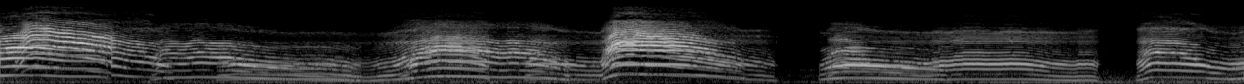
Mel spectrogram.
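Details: Village cats fighting in Indonesia, giving long drawn-out yowling caterwauls with rich harmonics, rising and falling in pitch, several overlapping wails of one to three seconds with brief pauses between them, loud and close.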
